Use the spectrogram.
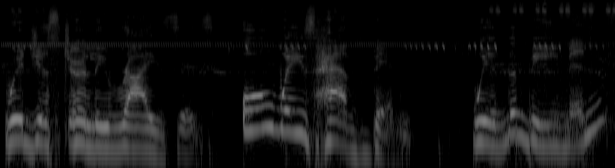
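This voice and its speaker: A woman's voice: medium pitch, sing-song, slow pace, background noise. An actress playing a doting older bee neighbour in a cartoon video game, motherly and sweet.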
